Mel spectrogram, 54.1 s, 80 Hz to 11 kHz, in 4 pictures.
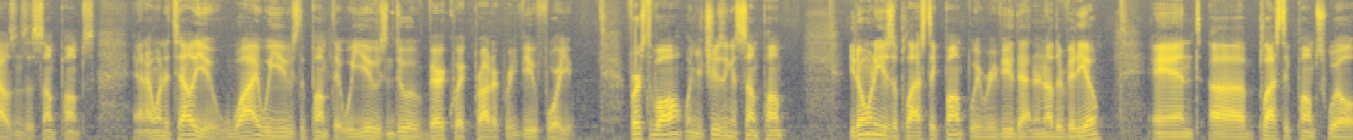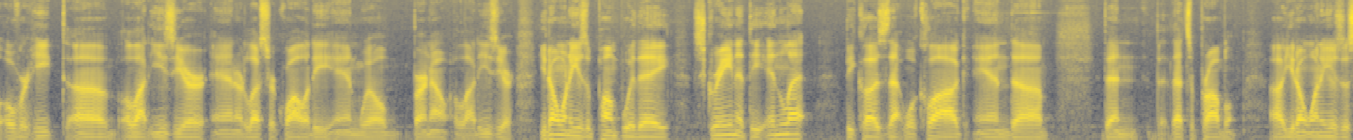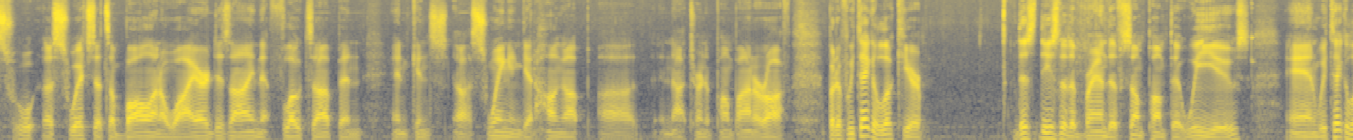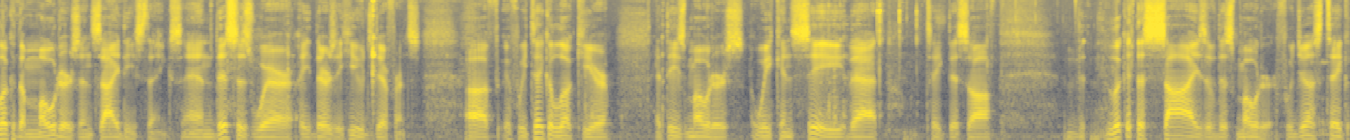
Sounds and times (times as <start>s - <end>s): Speech: 0.0s - 36.4s, 37.1s - 50.6s, 51.2s - 54.0s.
